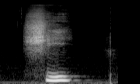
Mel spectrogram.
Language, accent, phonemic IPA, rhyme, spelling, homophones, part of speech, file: English, UK, /ʃiː/, -iː, she, sidhe / Xi / shee, pronoun / noun / verb / determiner, En-uk-she.ogg
- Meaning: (pronoun) 1. The female (typically) person or animal previously mentioned or implied 2. A ship or boat 3. A country, or sometimes a city, province, planet, etc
